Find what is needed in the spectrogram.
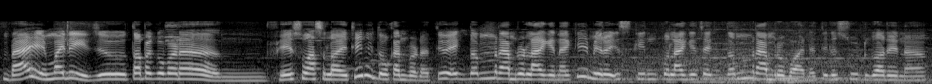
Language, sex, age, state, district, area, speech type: Nepali, female, 45-60, West Bengal, Jalpaiguri, urban, spontaneous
